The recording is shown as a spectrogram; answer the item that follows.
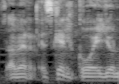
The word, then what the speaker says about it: Coello: ¿Por qué se pronuncia Coello y no Coelho, güey? – No, pendejo, porque la doble L siempre suena como Y en castellano. No sé si lo tengas claro. En castellano.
